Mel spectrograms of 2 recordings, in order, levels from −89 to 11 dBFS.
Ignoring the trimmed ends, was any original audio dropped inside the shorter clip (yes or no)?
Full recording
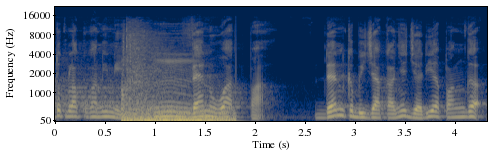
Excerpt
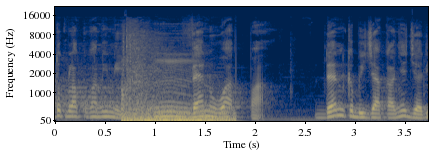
no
